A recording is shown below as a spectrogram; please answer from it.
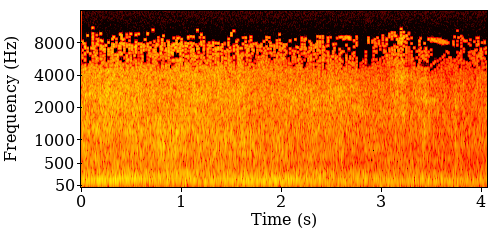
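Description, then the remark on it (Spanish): A boat motors along a river with the Statue of Liberty in the background, its low engine drone steady, washed over by constant wind and water noise for the whole stretch, with no voices. “Un barco navega por el río con la estatua de la libertad al fondo.”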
